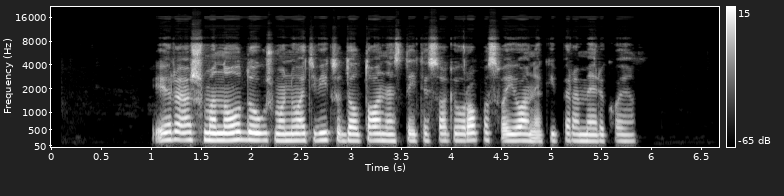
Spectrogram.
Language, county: Lithuanian, Tauragė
